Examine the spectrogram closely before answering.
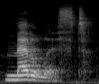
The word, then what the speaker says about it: medalist: How many syllables in medalist? Three. We will say to spell med-al-ist. What will we say to spell? Med-al-ist. Let's sound it out. The first syllable is med. M-e-d. The second syllable is al. A-ul. The third syllable is ist. Is. Use a s-z.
